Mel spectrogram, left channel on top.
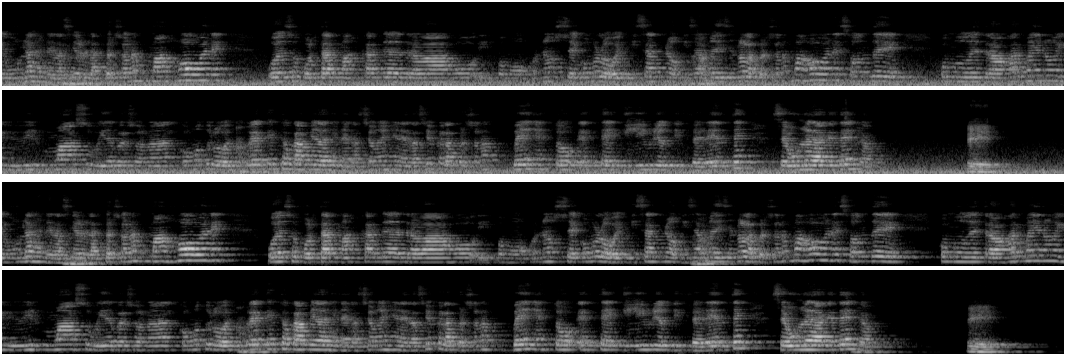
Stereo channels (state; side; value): noise; left; rumble, 5 dB below the sound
